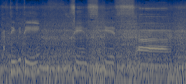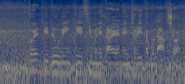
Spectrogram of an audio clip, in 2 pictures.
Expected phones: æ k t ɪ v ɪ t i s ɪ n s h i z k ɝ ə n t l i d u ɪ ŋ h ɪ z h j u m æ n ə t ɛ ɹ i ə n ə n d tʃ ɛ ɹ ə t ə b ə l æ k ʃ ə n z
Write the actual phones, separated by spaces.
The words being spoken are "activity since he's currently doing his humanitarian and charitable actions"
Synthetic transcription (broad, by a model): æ k t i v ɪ t i s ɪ n s h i s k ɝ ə n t l i d u ɪ ŋ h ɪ s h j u m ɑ n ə t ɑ ɹ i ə n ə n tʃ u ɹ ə t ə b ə l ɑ k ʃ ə n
